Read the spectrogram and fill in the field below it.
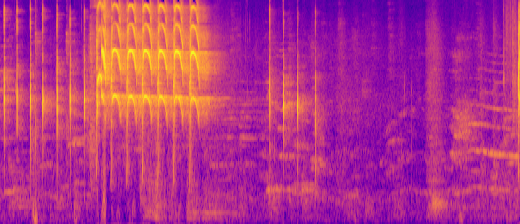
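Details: Angry pet parrot fighting with its keeper indoors; a run of sharp clicks, then a rapid series of harsh, high, arching squawks, later a few scattered squawks and quieter sounds.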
